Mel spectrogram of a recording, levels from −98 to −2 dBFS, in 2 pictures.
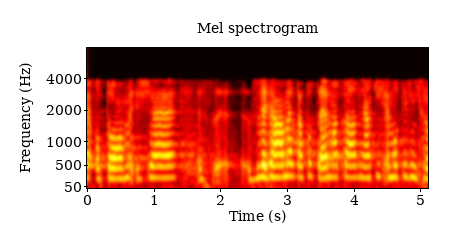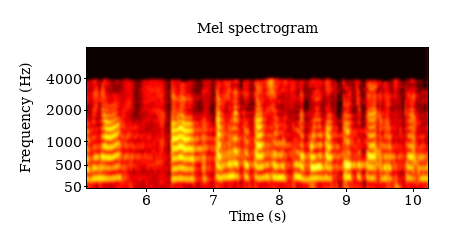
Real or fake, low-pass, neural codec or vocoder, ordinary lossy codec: real; 7.2 kHz; none; AAC, 16 kbps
